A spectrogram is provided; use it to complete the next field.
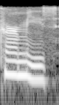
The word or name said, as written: kermes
